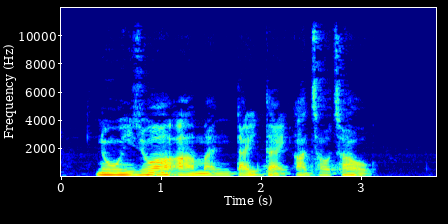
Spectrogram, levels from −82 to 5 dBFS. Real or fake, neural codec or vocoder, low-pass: real; none; 10.8 kHz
